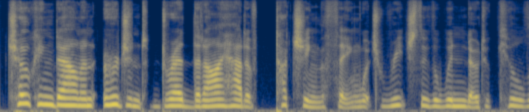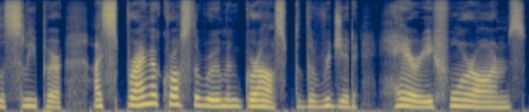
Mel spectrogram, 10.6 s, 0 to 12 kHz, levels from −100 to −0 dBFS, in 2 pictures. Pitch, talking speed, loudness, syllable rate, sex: 190 Hz, 180 wpm, -21 LUFS, 4.5 syllables/s, female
